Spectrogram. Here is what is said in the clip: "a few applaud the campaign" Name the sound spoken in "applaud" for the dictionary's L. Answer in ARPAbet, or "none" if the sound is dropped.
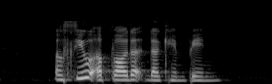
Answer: none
